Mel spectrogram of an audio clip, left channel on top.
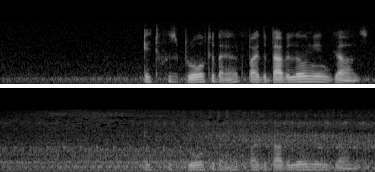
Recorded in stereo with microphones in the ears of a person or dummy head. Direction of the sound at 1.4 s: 55° left (ahead or behind).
